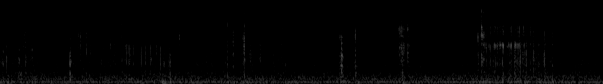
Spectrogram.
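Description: A thin, flat yellow plastic rhinestone gem sticker sheet is held in one hand while the fingertips and nails of the other hand rub and tap across the gems. Quiet, crinkly scratching is punctuated by short, sharp clicks, over a steady low hum.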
